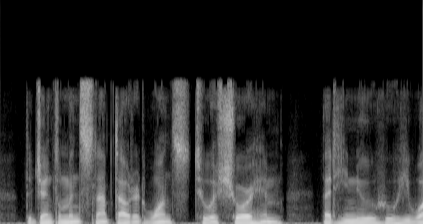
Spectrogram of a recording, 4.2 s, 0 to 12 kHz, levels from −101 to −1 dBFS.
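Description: Nothing goes wrong anywhere in this speech, which comes over a Bluetooth mSBC headset link with the usual wideband ceiling around 7.7 kHz and just the light graininess that codec leaves on louder moments.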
